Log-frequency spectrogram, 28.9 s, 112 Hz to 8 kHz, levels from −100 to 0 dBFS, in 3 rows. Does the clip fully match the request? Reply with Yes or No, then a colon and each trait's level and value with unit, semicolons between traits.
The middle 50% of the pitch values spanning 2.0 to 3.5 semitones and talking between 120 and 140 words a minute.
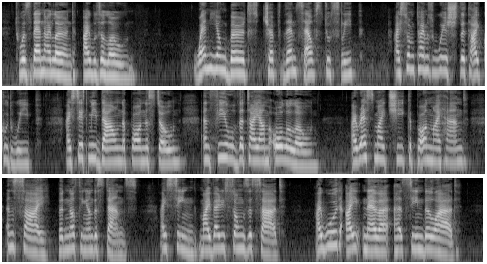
Yes: narrow, 2.4 semitones; slow, 135 wpm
